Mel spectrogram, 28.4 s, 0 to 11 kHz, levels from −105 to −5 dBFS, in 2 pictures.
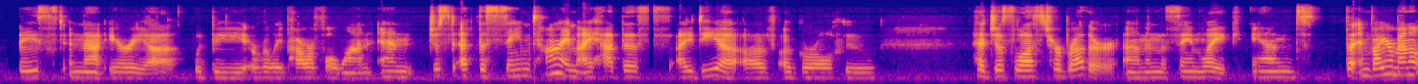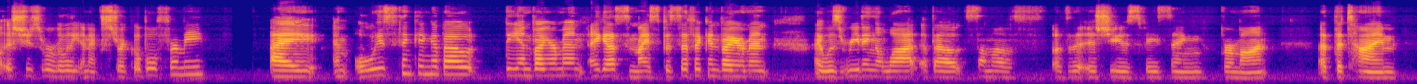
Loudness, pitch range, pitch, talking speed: -22 LUFS, 180-235 Hz, 200 Hz, 150 wpm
